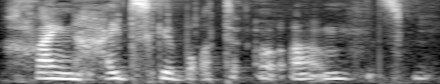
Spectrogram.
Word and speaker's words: Reinheitsgebot: So So in Germany, there is this thing called the Reinheitsgebot.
